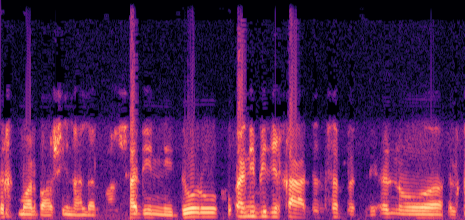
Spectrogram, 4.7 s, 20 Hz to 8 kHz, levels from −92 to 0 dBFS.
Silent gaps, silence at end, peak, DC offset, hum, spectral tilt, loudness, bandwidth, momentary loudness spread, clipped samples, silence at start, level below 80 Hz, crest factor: none; 0.05 s; 0 dBFS; under 0.1%; none; -6 dB/octave; -14 LUFS; 8 kHz; 10 LU; 0.4%; 0 s; -54 dBFS; 14 dB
